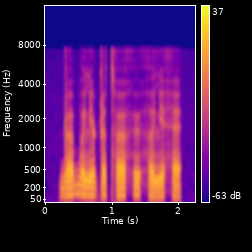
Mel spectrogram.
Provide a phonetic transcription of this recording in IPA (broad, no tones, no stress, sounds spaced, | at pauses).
ɖ œ b ɵ lʲ œ ʈ ə tʰ œ h ʉ h ə lʲ ɛ h ɛ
